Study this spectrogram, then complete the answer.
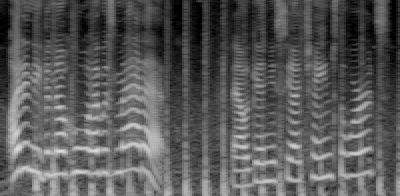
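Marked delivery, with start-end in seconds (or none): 0.1-1.7 higher, louder burst of remembered anger; reliving anger. Acted. Teacher reliving her childhood anger at her father, loud and high. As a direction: let the old anger break through, raised and loud.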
